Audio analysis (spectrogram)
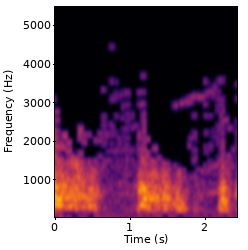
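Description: A dog barks and whimpers in three strained, whiny bursts, each about half a second long and spaced roughly a second apart, with a mid-pitched cry and no voices.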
